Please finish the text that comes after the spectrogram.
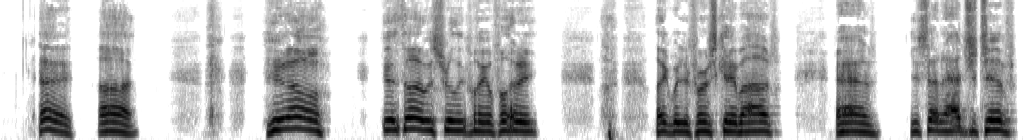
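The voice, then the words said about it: Cartoon character voice. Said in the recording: “a good Eric Clapton impression. ... That was actually Patrick from SpongeBob.”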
